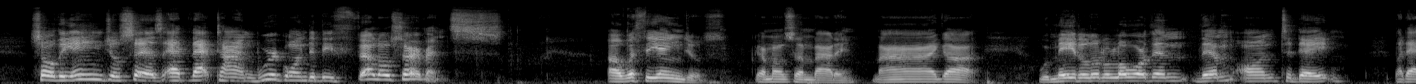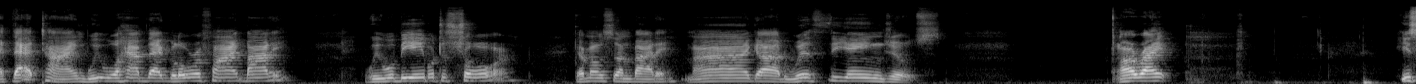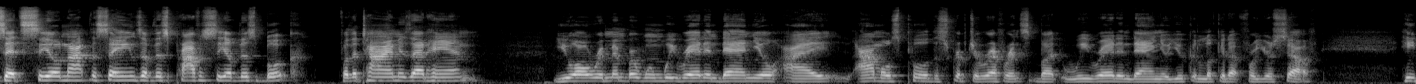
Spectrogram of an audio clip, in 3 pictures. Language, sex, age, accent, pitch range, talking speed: English, male, 40-59, American, 115-160 Hz, 145 wpm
